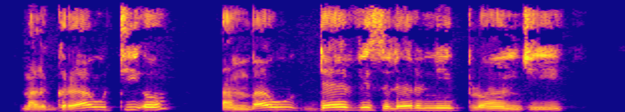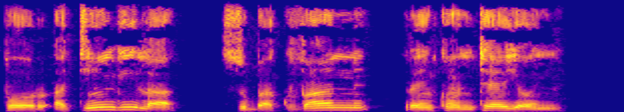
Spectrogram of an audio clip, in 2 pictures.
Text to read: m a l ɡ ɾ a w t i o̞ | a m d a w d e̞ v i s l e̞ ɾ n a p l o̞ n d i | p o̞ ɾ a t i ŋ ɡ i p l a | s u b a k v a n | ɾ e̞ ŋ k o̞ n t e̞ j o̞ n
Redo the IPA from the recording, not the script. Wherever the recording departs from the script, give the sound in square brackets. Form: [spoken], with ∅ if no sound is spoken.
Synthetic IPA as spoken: m a l ɡ ɾ a w t i o̞ | a m [b] a w d e̞ v i s l e̞ ɾ n [i] p l o̞ n [d͡ʒ] i | p o̞ ɾ a t i ŋ ɡ i [∅] l a | s u b a k v a n | ɾ e̞ ŋ k o̞ n t e̞ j o̞ n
